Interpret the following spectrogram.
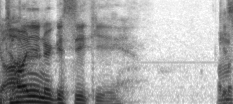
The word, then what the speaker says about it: Gesicki: I'm gonna say Tonyan or Gesicki. I'm gonna say Goddard. It's pronounced Gesicki.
